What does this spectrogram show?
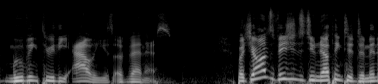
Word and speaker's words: Venice: Venice rhymes with penis.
